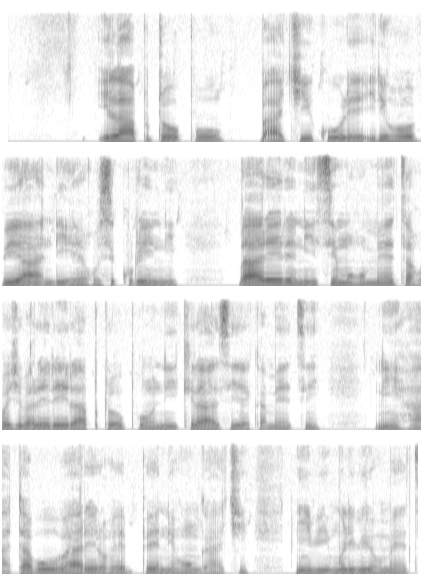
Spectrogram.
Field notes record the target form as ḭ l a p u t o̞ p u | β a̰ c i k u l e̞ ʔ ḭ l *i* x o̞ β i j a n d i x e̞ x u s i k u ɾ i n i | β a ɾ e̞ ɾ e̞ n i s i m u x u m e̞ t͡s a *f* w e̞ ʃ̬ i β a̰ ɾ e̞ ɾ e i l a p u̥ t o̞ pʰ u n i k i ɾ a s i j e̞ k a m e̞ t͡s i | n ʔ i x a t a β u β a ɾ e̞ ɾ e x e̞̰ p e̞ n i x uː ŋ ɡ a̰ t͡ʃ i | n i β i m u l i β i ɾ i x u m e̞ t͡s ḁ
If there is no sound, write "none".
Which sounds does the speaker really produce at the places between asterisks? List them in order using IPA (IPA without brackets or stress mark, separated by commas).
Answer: i, x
